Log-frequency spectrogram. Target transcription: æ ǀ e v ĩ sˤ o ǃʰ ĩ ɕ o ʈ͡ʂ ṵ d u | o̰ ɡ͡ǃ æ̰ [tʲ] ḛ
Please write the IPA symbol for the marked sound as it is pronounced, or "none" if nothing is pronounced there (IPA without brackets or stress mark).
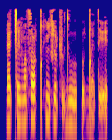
t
